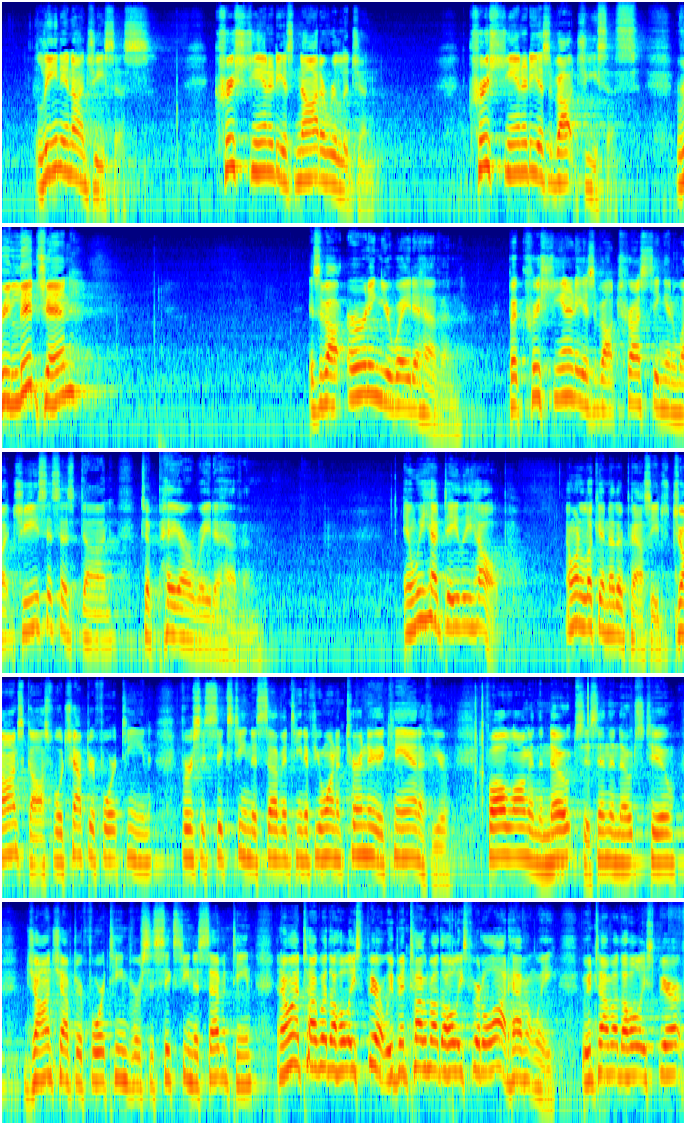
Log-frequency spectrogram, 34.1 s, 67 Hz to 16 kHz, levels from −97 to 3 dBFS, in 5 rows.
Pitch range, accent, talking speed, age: 170-225 Hz, American, 195 wpm, 40-59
